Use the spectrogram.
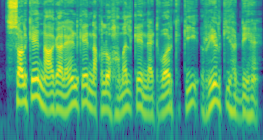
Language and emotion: Urdu, neutral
